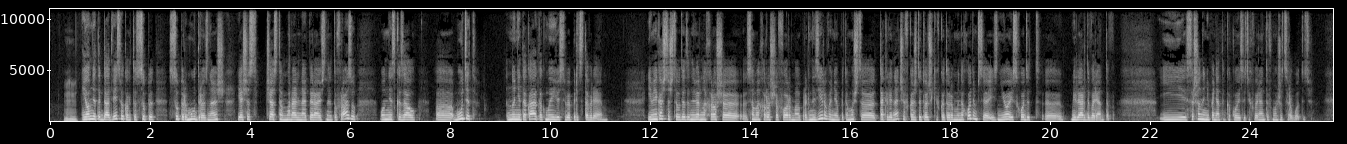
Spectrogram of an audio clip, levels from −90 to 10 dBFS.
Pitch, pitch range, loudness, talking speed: 220 Hz, 205-235 Hz, -15 LUFS, 160 wpm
